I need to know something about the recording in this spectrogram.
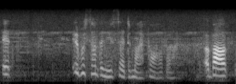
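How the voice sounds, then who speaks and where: Young femme fatale: high, very sharp voice, dramatic pleading, vintage radio sound. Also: female voice, lively intonation, a little fast. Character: young femme fatale, colonel's daughter, urgent and willful. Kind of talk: 1940s radio drama acting. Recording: dull, noisy old radio recording.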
